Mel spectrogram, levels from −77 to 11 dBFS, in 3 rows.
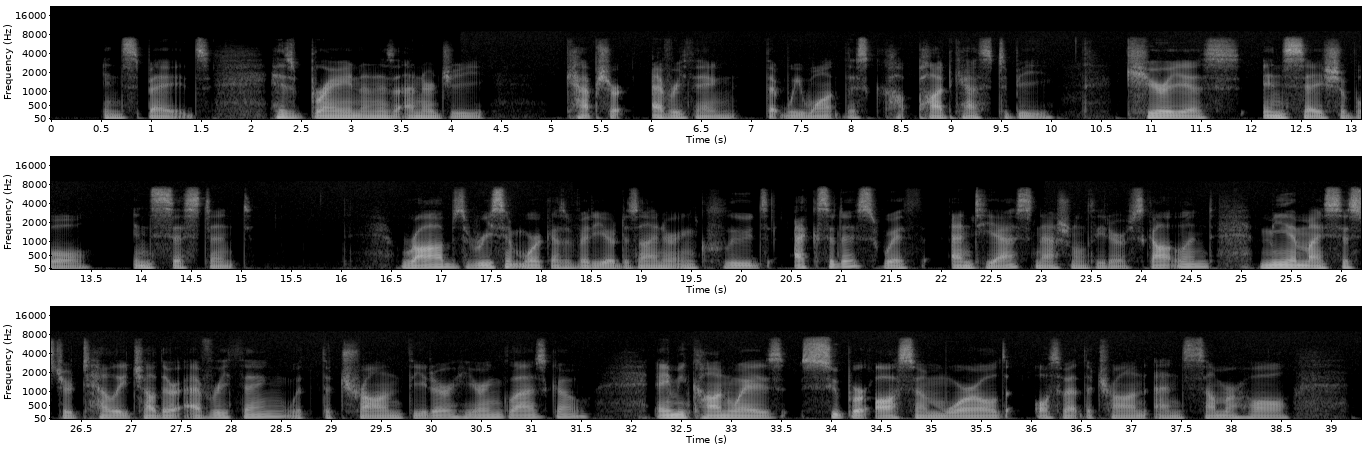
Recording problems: wrong speed and pitch; too slow and too low; 0.7 times normal speed
high frequencies cut off; noticeable; nothing above 7 kHz
hiss; faint; from 4 to 18 s and from 23 s on; 30 dB below the speech

